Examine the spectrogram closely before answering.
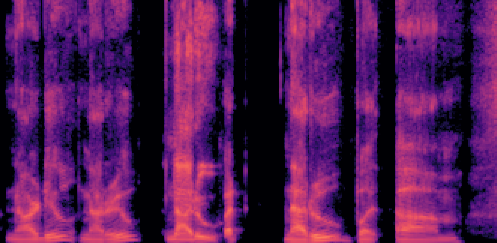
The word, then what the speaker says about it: Naru: as Naru or they say it's actually properly pronounced like n nardu Naru Naru but Naru but um and and that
